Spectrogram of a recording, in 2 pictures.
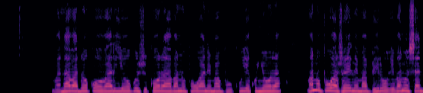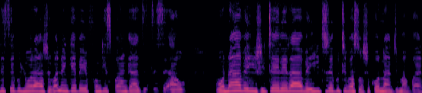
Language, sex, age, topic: Ndau, female, 36-49, education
